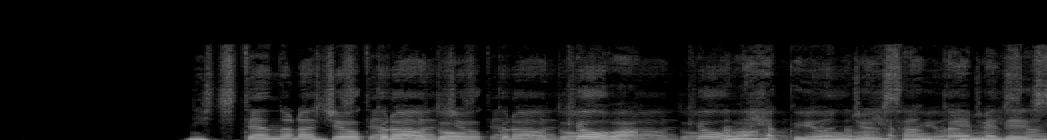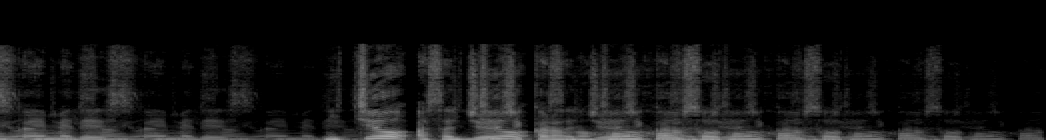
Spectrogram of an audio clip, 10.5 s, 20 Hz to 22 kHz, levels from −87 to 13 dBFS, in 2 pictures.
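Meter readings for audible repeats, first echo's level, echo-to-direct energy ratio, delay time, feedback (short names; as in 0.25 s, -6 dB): 4, -6.0 dB, -5.0 dB, 0.605 s, 41%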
